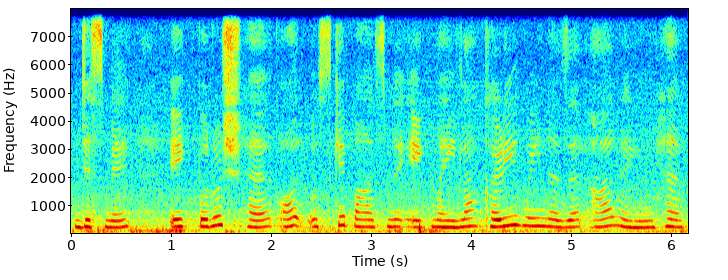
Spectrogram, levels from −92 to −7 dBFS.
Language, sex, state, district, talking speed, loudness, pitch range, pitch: Hindi, female, Madhya Pradesh, Dhar, 155 wpm, -18 LUFS, 245-270 Hz, 260 Hz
